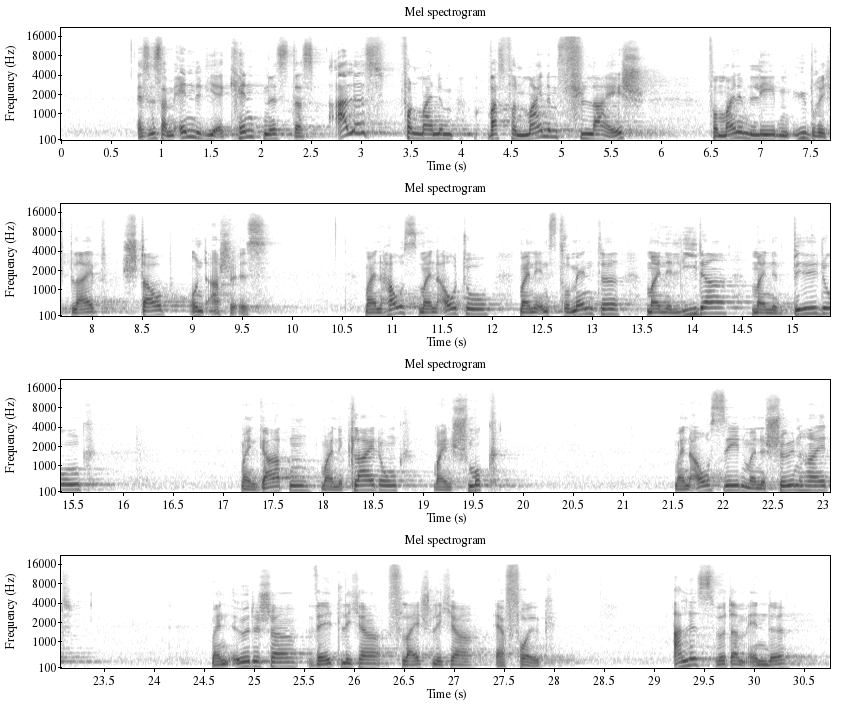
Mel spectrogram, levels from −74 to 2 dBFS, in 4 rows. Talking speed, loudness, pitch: 100 wpm, -29 LUFS, 155 Hz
